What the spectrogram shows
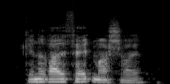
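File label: "Generalfeldmarschall" German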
